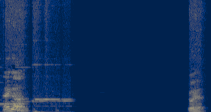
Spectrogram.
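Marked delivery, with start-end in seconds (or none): none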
